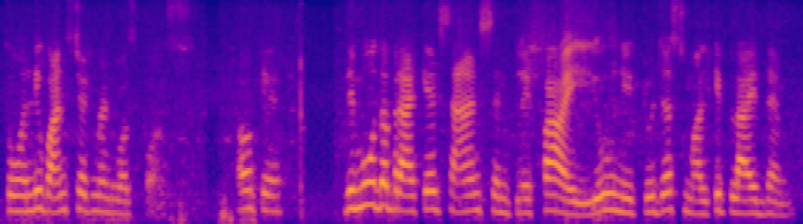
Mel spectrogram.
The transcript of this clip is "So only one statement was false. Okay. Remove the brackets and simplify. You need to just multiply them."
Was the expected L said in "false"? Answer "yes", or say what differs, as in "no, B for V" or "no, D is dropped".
no, L is dropped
